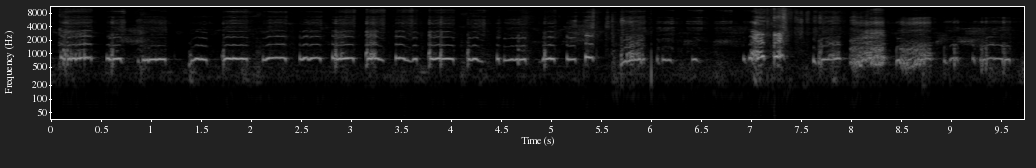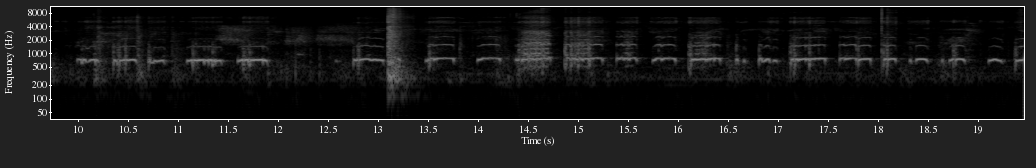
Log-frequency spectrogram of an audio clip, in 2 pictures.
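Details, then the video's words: Mating rabbits keep up a rapid, steady stream of short buzzy humming notes at an even pitch, with a few loud rustling thumps. "Buzzing/ humming and grunting/ honking sounds of mating rabbits"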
